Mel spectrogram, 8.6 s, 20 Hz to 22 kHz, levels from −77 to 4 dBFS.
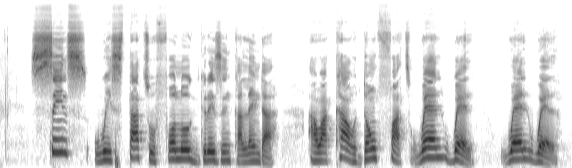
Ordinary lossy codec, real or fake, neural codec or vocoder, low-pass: none; real; none; 19.8 kHz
